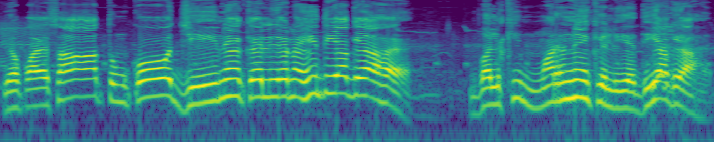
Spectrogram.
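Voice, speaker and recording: Slow, philosophical old villager, high voice, faint music. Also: male voice, animated. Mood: wistful. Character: slow, wise older male villager.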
